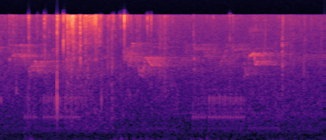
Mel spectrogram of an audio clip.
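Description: Wild birds calling over the steady rush of a shallow stream, a short call coming back about every two and a half seconds.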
